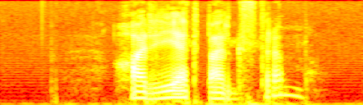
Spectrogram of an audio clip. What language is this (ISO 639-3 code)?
nor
